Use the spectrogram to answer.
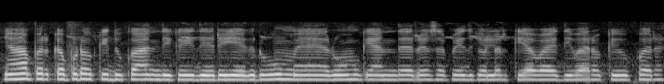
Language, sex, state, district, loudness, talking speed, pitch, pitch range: Hindi, female, Rajasthan, Bikaner, -15 LUFS, 205 wpm, 220 Hz, 215-225 Hz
